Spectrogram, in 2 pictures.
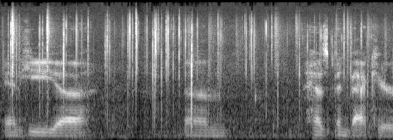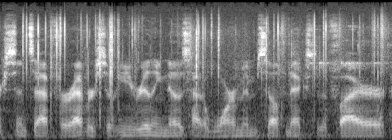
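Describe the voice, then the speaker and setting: A man with a rumbling low voice speaks flatly and at a measured pace to the camera while on a trail in the alpine backcountry. He guides pack goats and runs a channel, and he chats earnestly, somewhat rambling, about his goats and backcountry time. The recording is very noisy.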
